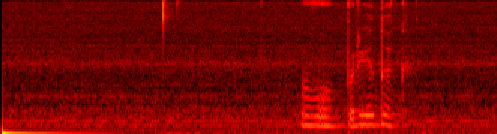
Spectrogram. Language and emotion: Russian, sad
